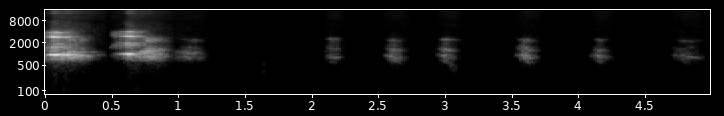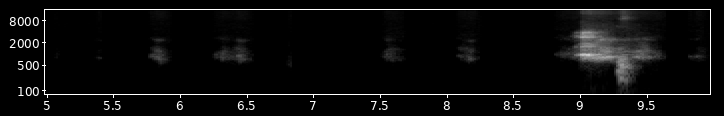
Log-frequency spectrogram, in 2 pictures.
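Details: Cavalier King Charles Spaniel puppies playing and exploring together: two loud high yips open, then a run of soft short squeaks spaced about half a second apart, and one more sharp yelp near the end.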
